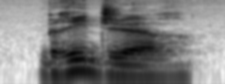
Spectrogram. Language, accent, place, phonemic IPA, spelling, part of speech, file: French, France, Lyon, /bʁi.dʒœʁ/, bridgeur, noun, LL-Q150 (fra)-bridgeur.wav
- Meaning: bridge player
